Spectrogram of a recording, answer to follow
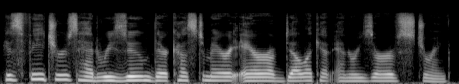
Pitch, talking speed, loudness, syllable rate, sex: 175 Hz, 155 wpm, -17 LUFS, 5.4 syllables/s, female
